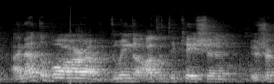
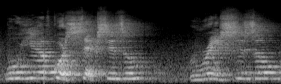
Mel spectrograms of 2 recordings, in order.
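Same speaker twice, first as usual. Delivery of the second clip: high-pitched mock know-it-all voice; argumentative girl; 12 semitones higher, much slower than usual. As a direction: imitate her listing grievances. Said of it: "And, and she's like".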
